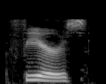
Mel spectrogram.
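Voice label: "fears", British English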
